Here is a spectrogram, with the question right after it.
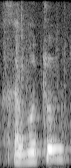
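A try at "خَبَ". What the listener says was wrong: Non, déjà, il n'y a pas de tanwin, il n'y a pas de c'est une fatha, c'est une voyelle A. c'est le son A.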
